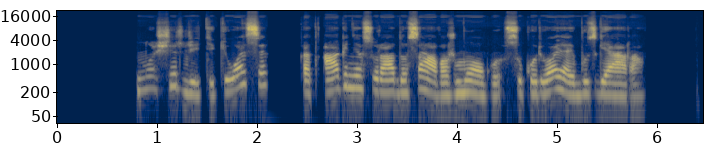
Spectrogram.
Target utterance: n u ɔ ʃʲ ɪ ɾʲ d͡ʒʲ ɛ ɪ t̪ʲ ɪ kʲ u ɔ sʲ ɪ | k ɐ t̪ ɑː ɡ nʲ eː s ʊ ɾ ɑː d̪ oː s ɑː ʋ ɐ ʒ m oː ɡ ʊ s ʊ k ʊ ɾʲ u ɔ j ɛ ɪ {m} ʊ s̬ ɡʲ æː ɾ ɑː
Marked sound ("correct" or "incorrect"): incorrect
